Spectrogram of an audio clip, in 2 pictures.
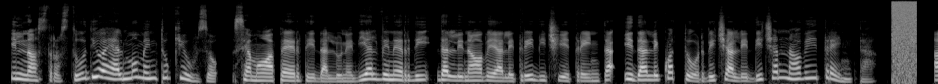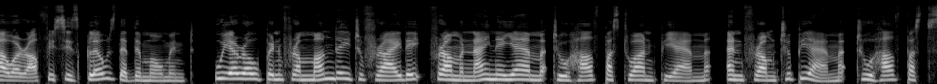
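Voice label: italian interactive voice response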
